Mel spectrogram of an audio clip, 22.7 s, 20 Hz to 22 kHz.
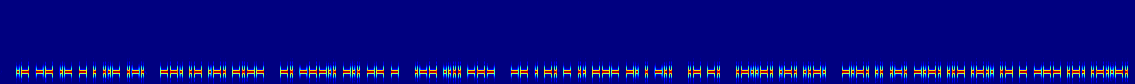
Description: Morse code, heard as a keyed tone, about 25 wpm, 600 Hz. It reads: AMATEUR GARY N8DMT WHO MENTIONED AN "RF CIRCULATOR"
